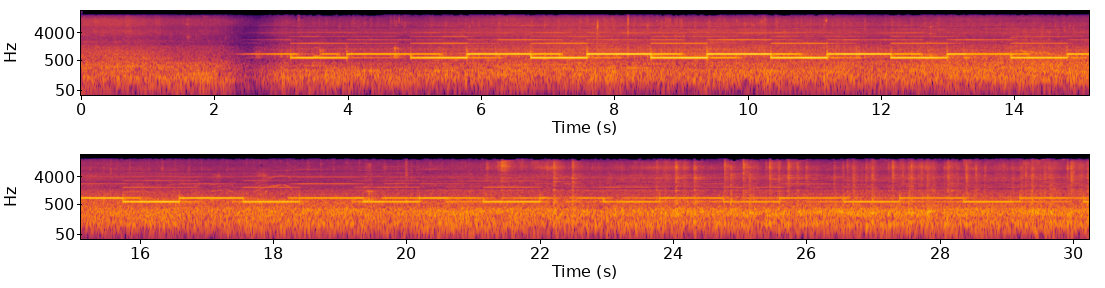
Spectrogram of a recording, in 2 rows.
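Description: Two-tone electronic railway warning alarm sounding, alternating between a high and a low tone about once every two seconds. It starts suddenly a couple of seconds in. Under it, a KRL JR 205 electric train rumbles in, with wheel clicks on the rail joints toward the end.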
